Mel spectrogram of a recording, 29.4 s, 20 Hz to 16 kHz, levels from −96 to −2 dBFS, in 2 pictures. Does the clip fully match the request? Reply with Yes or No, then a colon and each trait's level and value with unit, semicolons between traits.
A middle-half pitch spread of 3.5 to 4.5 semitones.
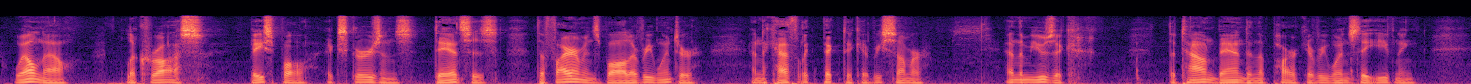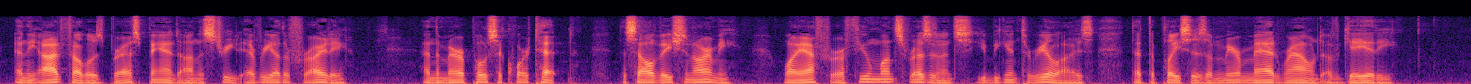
No: average, 2.8 semitones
